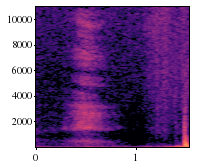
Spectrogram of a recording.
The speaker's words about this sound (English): Oh, Jesus. All right, listen, I don't have the fucking coronavirus. That was just a sneeze, okay? Let's all relax.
